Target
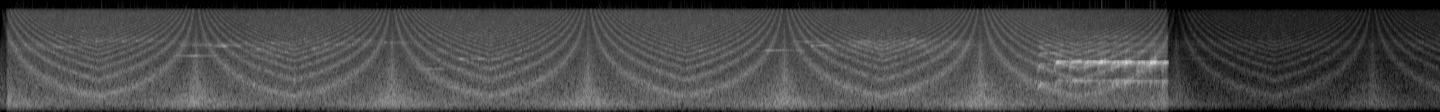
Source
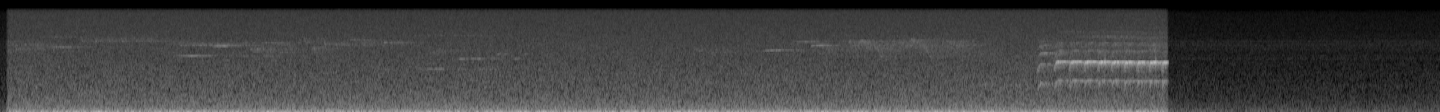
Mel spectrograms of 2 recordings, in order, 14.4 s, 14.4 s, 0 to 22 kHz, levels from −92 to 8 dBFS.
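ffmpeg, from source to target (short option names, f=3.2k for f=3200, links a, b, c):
-af "aphaser=in_gain=1:out_gain=1:delay=1.7:decay=0.63:speed=0.51:type=triangular,highpass=f=300:w=0.5412,highpass=f=300:w=1.3066,adynamicequalizer=threshold=0.00631:dfrequency=5300:dqfactor=0.7:tfrequency=5300:tqfactor=0.7:attack=5:release=100:ratio=0.375:range=3:mode=cutabove:tftype=highshelf,volume=5.5dB"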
